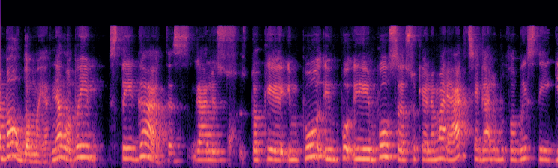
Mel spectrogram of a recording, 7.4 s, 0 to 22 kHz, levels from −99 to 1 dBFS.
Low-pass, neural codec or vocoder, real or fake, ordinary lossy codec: 10.8 kHz; none; real; Opus, 16 kbps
